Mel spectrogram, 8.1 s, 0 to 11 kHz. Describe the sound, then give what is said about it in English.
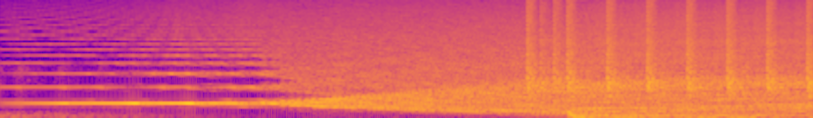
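A steady, sustained pitched tone with a slightly buzzy edge holds for about three seconds, then dissolves into a swelling rumbling noise that ends in a series of sharp, regular pulses. “Listen as we vibrate 440 times a second.”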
